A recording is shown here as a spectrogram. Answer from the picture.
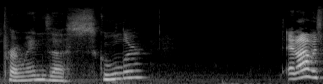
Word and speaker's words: Proenza Schouler: googled it and I found out that it's pronounced Proenza Schouler and I was pronouncing it wrong the whole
